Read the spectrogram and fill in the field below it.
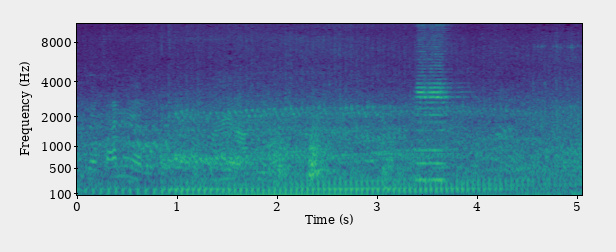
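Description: A motorcycle engine hums close by.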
